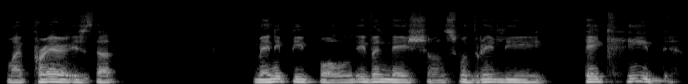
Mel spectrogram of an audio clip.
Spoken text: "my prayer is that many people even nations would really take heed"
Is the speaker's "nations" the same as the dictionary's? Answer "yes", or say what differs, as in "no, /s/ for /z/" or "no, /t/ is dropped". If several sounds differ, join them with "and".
no, /s/ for /z/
